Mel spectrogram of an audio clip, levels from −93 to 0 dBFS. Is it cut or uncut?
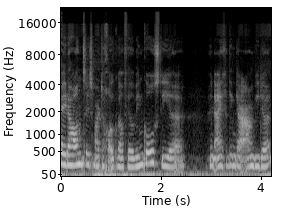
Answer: uncut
